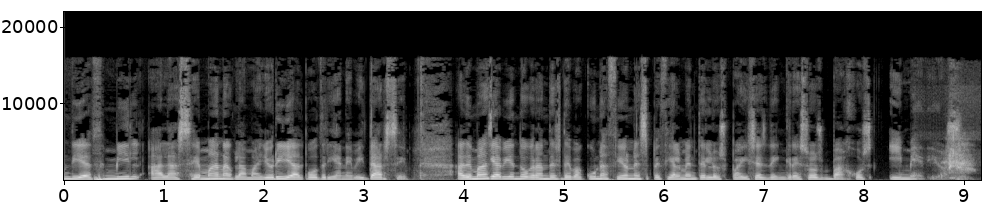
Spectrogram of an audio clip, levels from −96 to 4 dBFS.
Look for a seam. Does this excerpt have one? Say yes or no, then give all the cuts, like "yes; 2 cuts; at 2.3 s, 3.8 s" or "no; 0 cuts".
yes; 4 cuts; at 1.7 s, 2.4 s, 4.3 s, 4.9 s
